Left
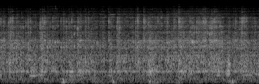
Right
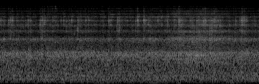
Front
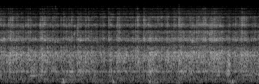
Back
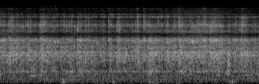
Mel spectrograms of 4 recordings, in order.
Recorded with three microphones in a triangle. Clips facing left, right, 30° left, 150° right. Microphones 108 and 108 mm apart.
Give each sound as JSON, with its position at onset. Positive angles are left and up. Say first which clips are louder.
{"t": 0.0, "sound": "a lawn mower", "louder": "left 11 dB, front 1 dB", "azimuth_deg": 105}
